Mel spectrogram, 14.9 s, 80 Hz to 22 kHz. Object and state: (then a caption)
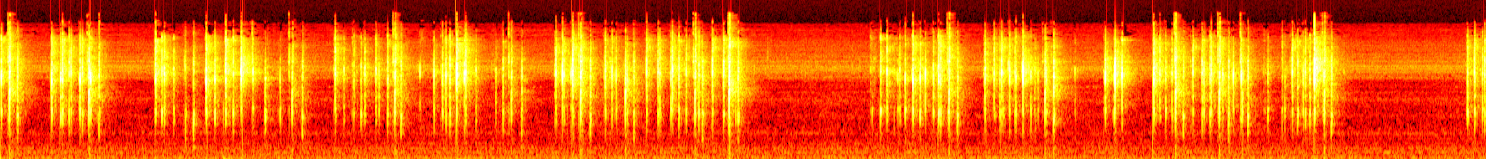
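Plastic mechanical keyboard. A $250 custom 60% mechanical keyboard with Gateron Milky Yellow switches and red and white plastic keycaps, resting on an anime desk mat, is typed on with the bare fingertips of both hands. Bursts of rapid, bright, clacky keystrokes, centered around 3.4 kHz, are separated by short pauses. Each keystroke is crisp and dies away almost instantly.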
